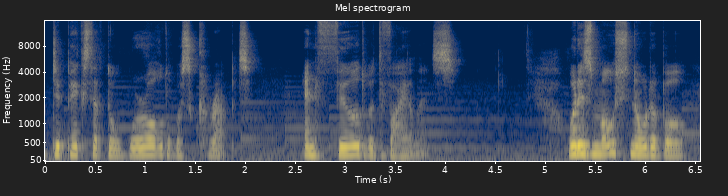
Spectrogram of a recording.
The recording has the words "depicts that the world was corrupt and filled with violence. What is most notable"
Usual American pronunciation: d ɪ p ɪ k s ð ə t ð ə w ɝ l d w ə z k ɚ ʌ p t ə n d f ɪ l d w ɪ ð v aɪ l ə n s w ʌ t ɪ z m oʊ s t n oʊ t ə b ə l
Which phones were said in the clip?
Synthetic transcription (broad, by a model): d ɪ p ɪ k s ð ə t ð ə w ɝ l d w ə z k ɚ ʌ p t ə n f ɪ l d w ɪ ð v aɪ l ə n s w ʌ t ɪ z m oʊ s t n oʊ t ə b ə l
